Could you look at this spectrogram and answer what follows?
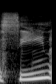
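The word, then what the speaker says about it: Seine: nothing about no geography it's spelled like cn but it's not said like that it's the the scene i said how you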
